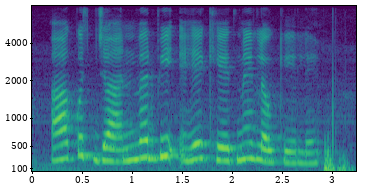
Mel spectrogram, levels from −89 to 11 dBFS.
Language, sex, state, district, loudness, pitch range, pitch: Bhojpuri, female, Bihar, Gopalganj, -14 LUFS, 210-270 Hz, 240 Hz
